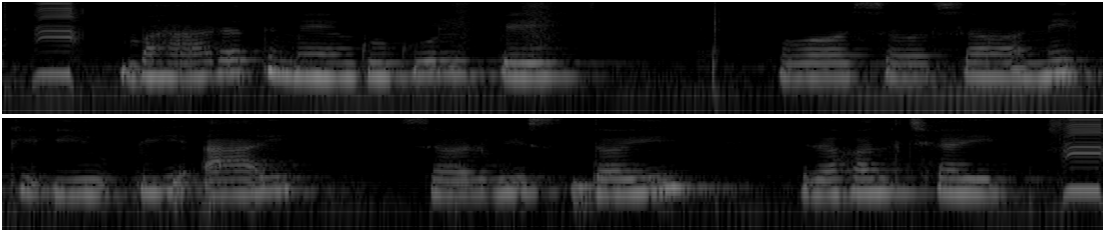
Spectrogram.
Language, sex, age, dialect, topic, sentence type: Maithili, male, 31-35, Bajjika, banking, statement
